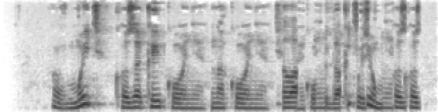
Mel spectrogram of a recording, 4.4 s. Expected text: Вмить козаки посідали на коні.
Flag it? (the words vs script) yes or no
yes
